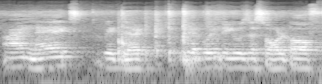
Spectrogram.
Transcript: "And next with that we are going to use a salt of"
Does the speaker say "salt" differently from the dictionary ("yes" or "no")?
no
